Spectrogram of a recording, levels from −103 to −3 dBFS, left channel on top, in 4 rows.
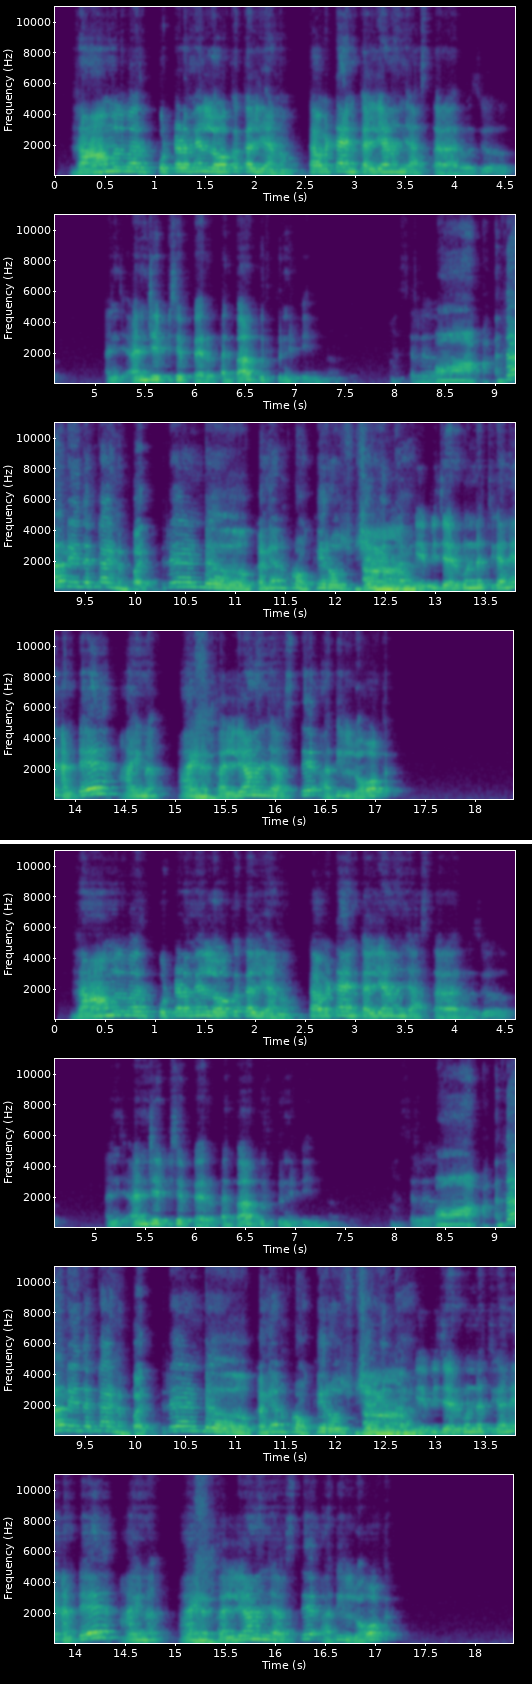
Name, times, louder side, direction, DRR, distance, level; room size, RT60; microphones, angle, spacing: voice 1, 0.2-4.5 5.1-7.4 8.1-8.5 12.3-17.1, left 1 dB, 30° left, 2 dB, 1.9 m, -31 dB
voice 2, 8.4-12.8 15.2-15.4, equal, 5° right, 0 dB, 1.9 m, -30 dB
7.8 x 5.2 x 5.8 m, 0.36 s
head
